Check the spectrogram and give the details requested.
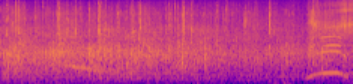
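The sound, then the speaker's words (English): Scattered audience applause for children as they are sent out of the room, a steady, moderate patter of clapping from a crowd that sounds fairly subdued, with a whistle-like tone rising briefly near the end. “That is not a big round of applause, y'all.”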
